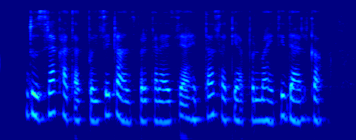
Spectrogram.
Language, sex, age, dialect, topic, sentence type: Marathi, female, 25-30, Northern Konkan, banking, question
